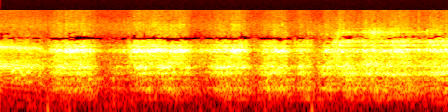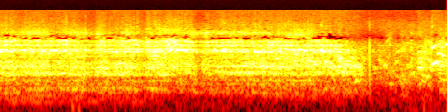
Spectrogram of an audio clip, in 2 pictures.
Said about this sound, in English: how'd you like the sound of that Stutz Bearcat engine under the hood there? It sounds like the bear's trying to claw its way out to me. Tell me this. How come it stalled like that?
